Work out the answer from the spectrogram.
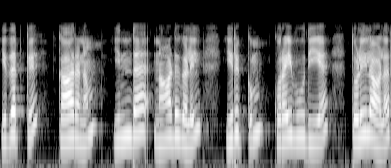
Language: Tamil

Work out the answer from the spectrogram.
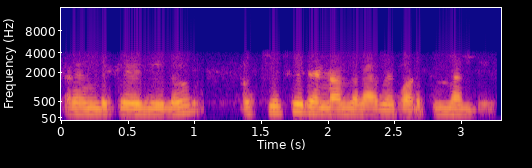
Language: Telugu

